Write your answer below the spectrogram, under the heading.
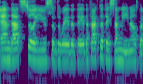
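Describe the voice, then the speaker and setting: A woman speaks at a very fast pace with an American accent. Her pitch is fairly low. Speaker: speaker coach and consultant. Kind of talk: panel discussion.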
